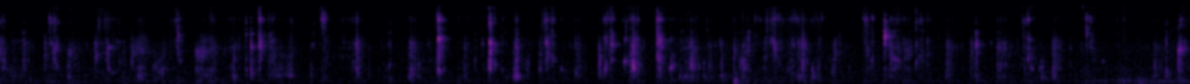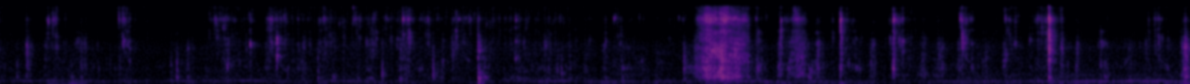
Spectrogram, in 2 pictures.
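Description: Close-miked chewing and mouth sounds of a person eating biryani and egg curry by hand: many short clicks and smacks. About four-fifths of the way through there is a louder, noisier sound lasting about a second.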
